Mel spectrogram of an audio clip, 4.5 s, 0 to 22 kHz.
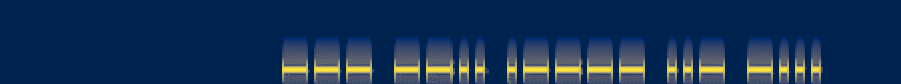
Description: Morse code, heard as a keyed tone, about 30 wpm, 700 Hz. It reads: OZ1UB
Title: DXCC-100 Call Signs - 5 Characters - Repeated 2x - 30wpm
